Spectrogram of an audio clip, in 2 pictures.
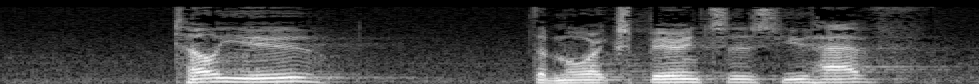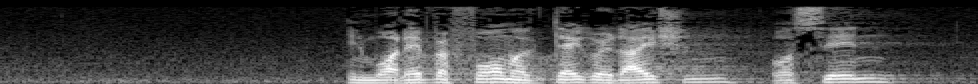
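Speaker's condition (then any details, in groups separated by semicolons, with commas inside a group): No condition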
